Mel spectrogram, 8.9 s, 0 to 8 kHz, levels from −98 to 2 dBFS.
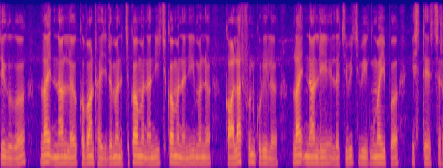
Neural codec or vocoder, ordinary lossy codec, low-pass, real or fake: none; none; 7.2 kHz; real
